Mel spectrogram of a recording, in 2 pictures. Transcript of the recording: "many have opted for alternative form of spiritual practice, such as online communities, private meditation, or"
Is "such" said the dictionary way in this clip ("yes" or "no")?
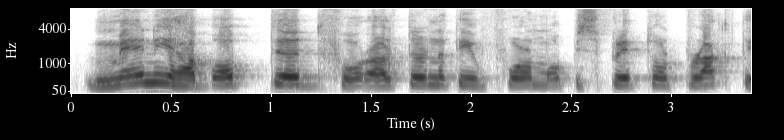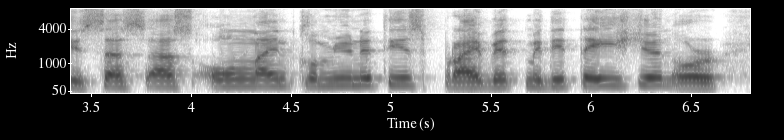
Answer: no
